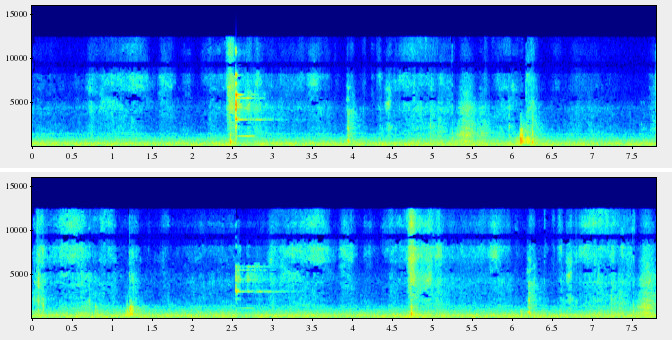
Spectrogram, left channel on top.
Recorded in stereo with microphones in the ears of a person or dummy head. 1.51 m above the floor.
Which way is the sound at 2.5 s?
65° left (ahead or behind).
